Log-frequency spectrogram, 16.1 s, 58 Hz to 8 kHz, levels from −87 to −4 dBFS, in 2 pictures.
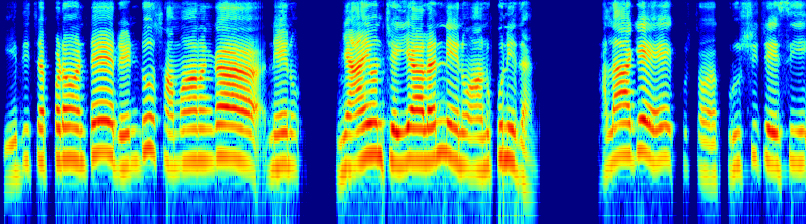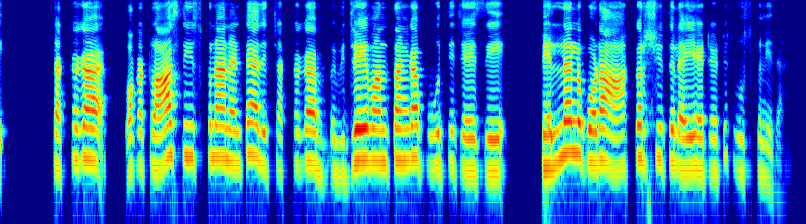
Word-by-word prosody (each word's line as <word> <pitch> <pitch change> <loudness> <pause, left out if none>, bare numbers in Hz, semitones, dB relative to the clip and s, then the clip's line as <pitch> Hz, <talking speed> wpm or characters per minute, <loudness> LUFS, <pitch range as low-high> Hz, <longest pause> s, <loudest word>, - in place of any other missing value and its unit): ఇది 190 +6 -14
చెప్పడం 240 +1 +2
అంటే, 250 +4 -1 0.3
రెండూ 225 +8 -4 0.2
సమానంగా, 235 +3 +4 0.5
నేను 210 0 -2 0.5
న్యాయం 245 +6 +5
చేయ్యాలని, 235 +3 +5
నేను 225 -4 -1
అనుకునేదాన్ని. 225 +4 -4 0.7
అలాగే 265 +4 +4 0.3
కు 215 - -28 0.2
ఆహ్, 170 0 -7
కృషి 215 +6 -12
చేసి, 225 0 -2 0.6
చక్కగా 235 +4 -1 0.4
ఒక 205 - -21
క్లాస్ 245 +6 +2
తీసుకున్నానంటే, 250 -1 -3
అది 215 - -8
చక్కగా 215 +4 -5 0.2
వి 185 - -17
విజయవంతంగా 235 +3 0
పూర్తి 215 +2 -13
చేసి, 190 0 -8 0.5
పిల్లలు 270 +7 -1
కూడా 230 +1 +1 0.2
ఆకర్షితులయ్యేటట్టు 205 -3 -8
చూసుకునేదాన్ని. 175 - -22
230 Hz, 110 wpm, -19 LUFS, 205-245 Hz, 0.7 s, న్యాయం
